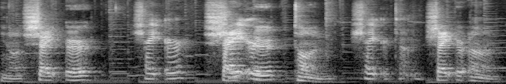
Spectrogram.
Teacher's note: I'm gonna say the second T is a glottal T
